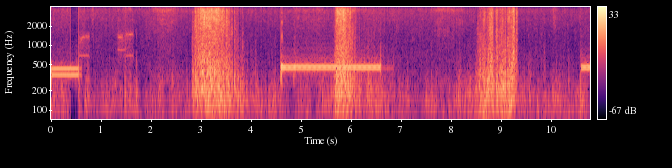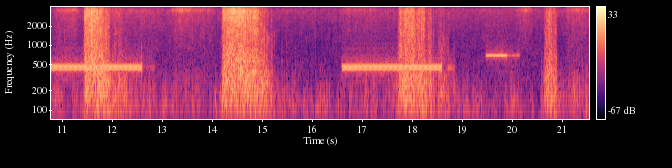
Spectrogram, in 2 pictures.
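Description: Telephone tone on a narrow phone line while a call is being transferred: three steady beeps recur at long, even intervals, alternating with loud, bursty noise.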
